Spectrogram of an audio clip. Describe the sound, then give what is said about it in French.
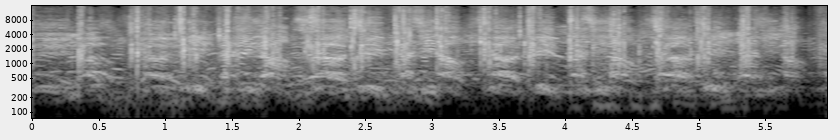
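Party supporters at a right-wing party's summer gathering cheer and shout loudly and continuously, each camp backing its leadership contender, with sharp claps cutting through in a rough rhythm, the roar of many voices never letting up. “Et c'est à qui applaudira le plus fort.”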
